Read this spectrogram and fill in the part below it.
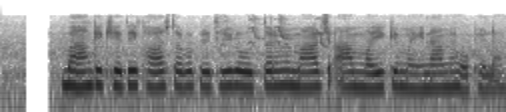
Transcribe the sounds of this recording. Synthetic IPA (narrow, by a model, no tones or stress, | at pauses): bʱãːŋɡkekʰeːt̪ikʰaːst̪ɔːɾpəɾpɾɪt̪ʰbikeʊt̪ːəɾmẽmaːɾt͡ʃa̰ːmːəikeməɦinamẽɦokʰeːlaː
